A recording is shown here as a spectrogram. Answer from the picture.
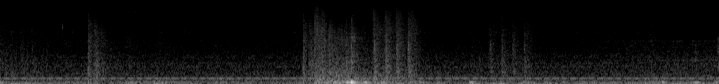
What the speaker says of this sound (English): Still gunfire going on over here for some reason.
